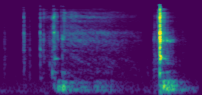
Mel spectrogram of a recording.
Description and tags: es-scotchtape
adhesive, cellophane, scotch, sticky, tape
